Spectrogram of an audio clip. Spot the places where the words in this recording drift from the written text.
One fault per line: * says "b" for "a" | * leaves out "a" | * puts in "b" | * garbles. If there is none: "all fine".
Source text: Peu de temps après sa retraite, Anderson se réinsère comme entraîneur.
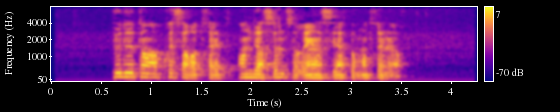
all fine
